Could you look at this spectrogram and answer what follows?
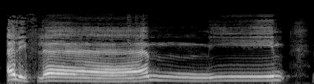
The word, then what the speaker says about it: ألف لام ميم: لأن يعني كثير من الناس بينطقها بشكل غير صحيح. لام، أخش على الغنة كده، مش أقول لام داخل خناقة، ما ينفعش. وبعدين ما ركبش غنة في اللام والميم. ألف لام ميم.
